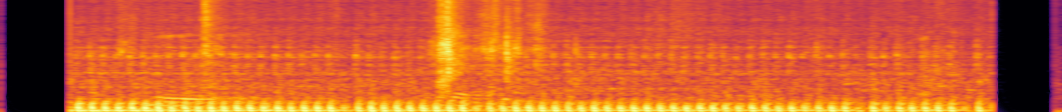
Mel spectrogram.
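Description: A modified Honda Verza motorcycle engine runs close and loud with a fast, steady thumping pulse that lasts several seconds and then cuts off abruptly.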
